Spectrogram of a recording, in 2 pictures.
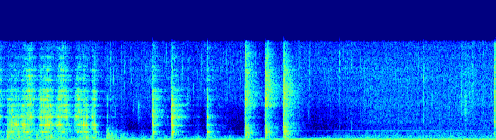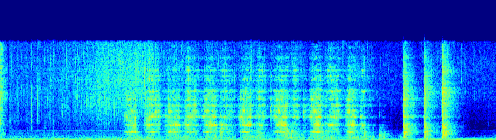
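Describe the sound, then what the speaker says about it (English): Ginger and garlic frying in a pan for chicken madras, a soft sizzle beneath repeated clinks and scrapes of a utensil stirring against the metal, close and busy, with a low hum throughout. "Ginger garlic, we're just going to cook it, fry it slightly, not too much, not too overdone"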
